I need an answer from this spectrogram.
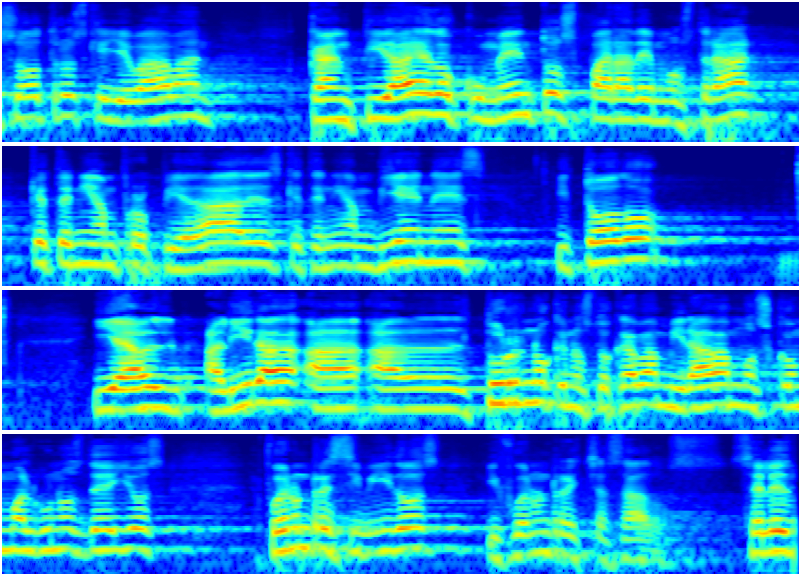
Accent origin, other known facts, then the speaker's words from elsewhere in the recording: Mexico; born there; also born or lived in Guatemala; teníamos pasaporte porque vivíamos en Guatemala y somos mexicanos de nacimiento.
